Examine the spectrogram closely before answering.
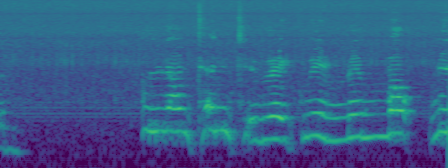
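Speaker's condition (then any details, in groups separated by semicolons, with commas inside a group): Cerebral palsy; spastic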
